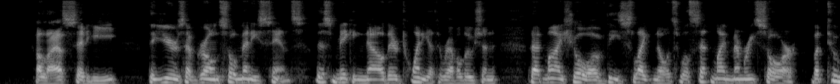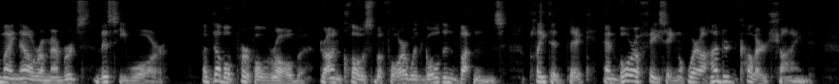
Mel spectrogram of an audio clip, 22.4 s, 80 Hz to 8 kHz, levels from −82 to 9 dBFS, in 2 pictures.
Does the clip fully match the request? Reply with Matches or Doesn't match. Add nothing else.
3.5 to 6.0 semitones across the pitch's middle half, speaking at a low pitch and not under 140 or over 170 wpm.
Matches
